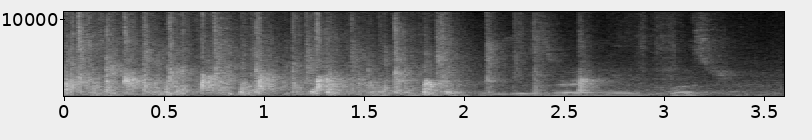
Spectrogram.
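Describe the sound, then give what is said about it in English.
Scattered clapping from an audience at the close of a talk, a loose patter of separate sharp claps that thins out, after which a voice starts speaking. “So you can clap if you want.”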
